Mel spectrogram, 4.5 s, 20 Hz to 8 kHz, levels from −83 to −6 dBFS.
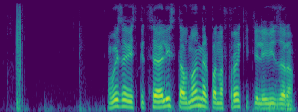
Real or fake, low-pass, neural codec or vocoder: real; 7.2 kHz; none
